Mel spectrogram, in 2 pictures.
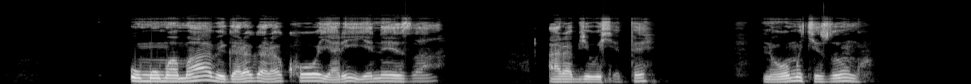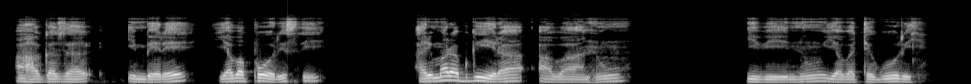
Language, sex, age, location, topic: Kinyarwanda, female, 18-24, Nyagatare, government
